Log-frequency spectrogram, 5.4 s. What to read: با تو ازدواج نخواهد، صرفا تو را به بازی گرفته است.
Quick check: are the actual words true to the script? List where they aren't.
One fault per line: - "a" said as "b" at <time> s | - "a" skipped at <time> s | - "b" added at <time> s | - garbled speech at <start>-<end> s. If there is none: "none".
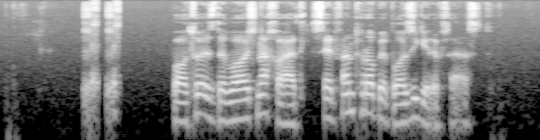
none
